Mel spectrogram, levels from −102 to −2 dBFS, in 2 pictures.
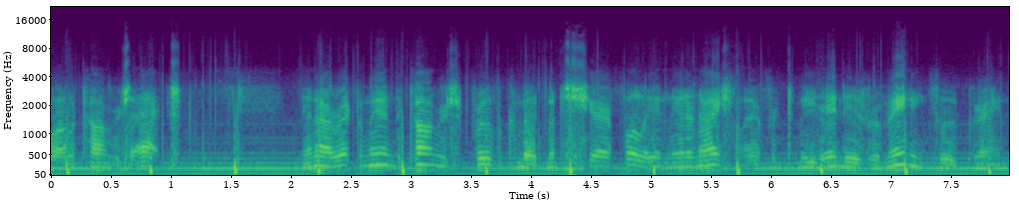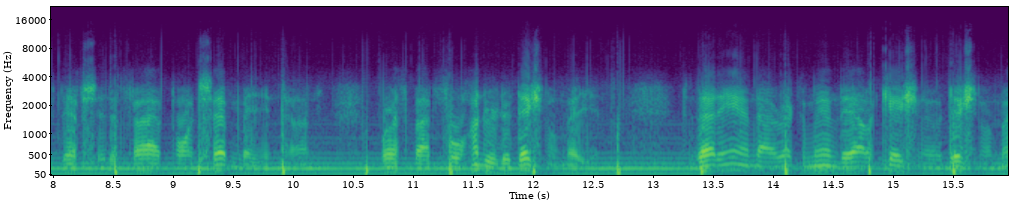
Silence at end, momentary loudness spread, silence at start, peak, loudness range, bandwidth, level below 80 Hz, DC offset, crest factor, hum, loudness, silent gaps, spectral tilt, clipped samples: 0 s; 8 LU; 0 s; -8 dBFS; 2 LU; 9.6 kHz; -42 dBFS; under 0.1%; 20 dB; none; -28 LUFS; none; -7 dB/octave; under 0.1%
